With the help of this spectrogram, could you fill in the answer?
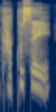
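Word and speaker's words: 学生: 학생이라는 한자는 가쿠세이, 선생은 센세이로 읽습니다.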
